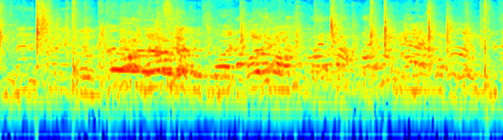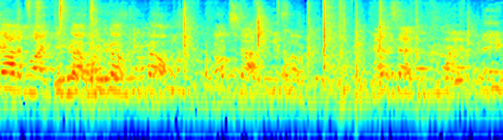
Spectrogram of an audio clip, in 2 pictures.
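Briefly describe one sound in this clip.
Several men talk and call out in an echoing hall.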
